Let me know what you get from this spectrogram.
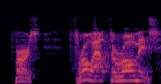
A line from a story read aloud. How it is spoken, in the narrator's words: shouted again, choking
